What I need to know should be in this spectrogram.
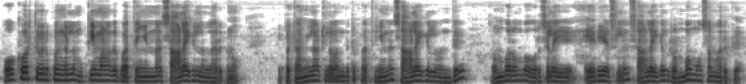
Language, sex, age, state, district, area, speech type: Tamil, male, 30-45, Tamil Nadu, Erode, rural, spontaneous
